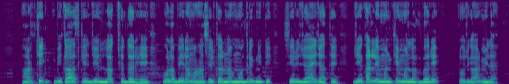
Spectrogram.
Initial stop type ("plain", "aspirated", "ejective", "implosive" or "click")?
aspirated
